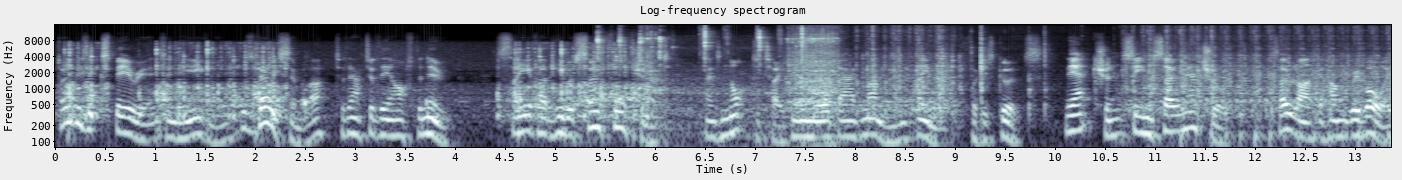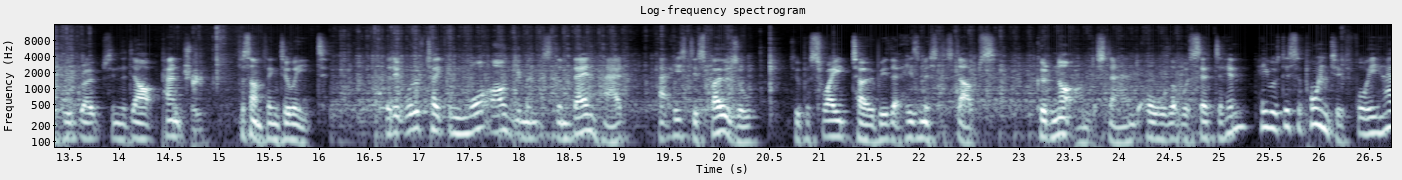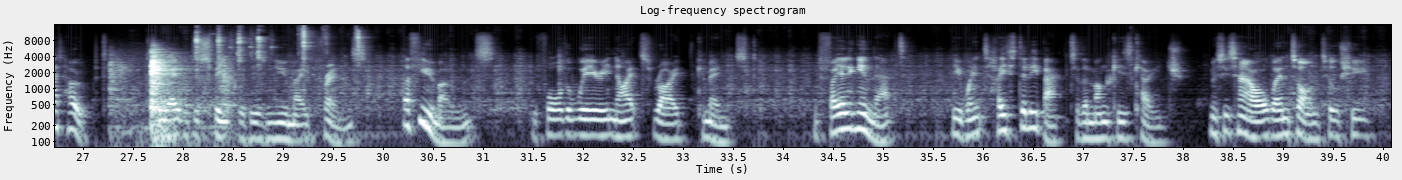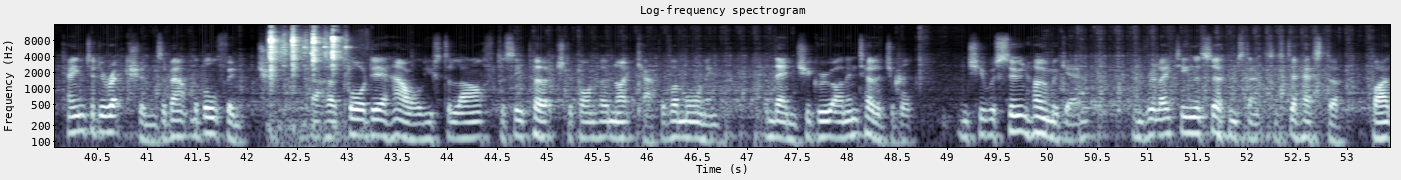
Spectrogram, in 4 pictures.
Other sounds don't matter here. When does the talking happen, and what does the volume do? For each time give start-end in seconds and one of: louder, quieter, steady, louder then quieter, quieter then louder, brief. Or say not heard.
0.0-53.3 steady.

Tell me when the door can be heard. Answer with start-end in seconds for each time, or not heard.
27.2-28.6.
